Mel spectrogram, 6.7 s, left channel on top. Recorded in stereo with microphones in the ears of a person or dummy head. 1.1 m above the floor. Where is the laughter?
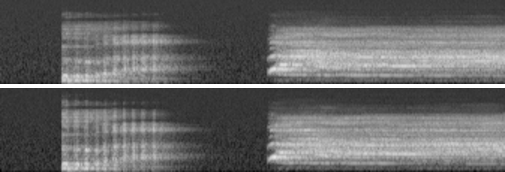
45° right (ahead or behind), 1.7 m; by 2.1 s 15° right (ahead or behind), 1.7 m.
